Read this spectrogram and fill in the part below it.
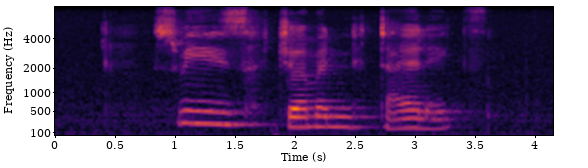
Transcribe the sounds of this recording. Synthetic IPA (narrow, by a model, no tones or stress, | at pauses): swizd͡ʒɛmãndajalɛk̚ts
